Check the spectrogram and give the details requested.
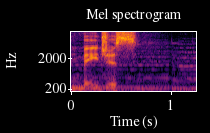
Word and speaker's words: Magus: I call him Maggus because it it makes me think of maggots, right? And and I just been pronouncing it maggus since I was a kid. Some people say magis. I ain't about that.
